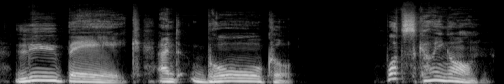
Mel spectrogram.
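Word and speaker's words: Lübeck: And this kind of thing is repeated all over northern Germany: places like “MEE-klen-burg”, “LÜ-beek” and “BROH-kel”.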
